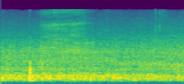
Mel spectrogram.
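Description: Chalk on a blackboard: a light tap a little under half a second in, then a short faint scratching stroke, over a steady background noise.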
